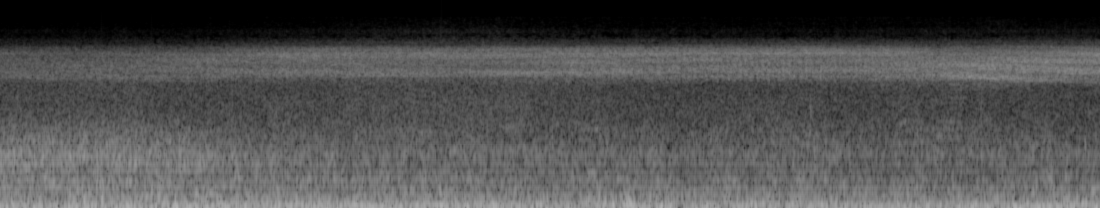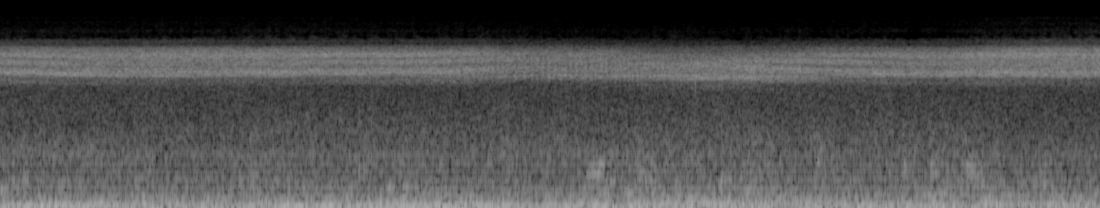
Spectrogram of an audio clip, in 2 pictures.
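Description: A steady, high-pitched chorus of insects in the trees, with a low rumble of wind on the microphone underneath.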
